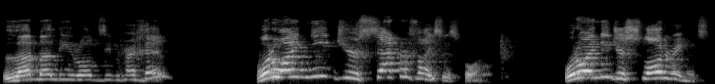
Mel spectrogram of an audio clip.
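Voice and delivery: high-pitched harsh rebuke; God, harsh. Acted. God rejecting the people's sacrifices, harshly questioning. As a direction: demand it harshly, pitched well up. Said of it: "very harshly".

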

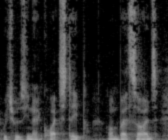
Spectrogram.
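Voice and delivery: ordinary talk, nothing marked

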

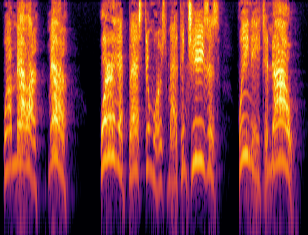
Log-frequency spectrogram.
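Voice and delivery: high-pitched mock falsetto of a pestering listener; mock fan voice. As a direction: whine it like an eager fan in falsetto. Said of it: "People are out there going".

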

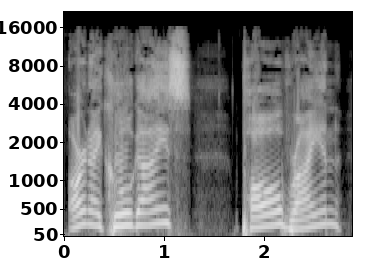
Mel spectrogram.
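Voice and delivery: hammed-up try-hard seeking praise; mock show-off. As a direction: fish for approval from the guys. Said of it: "how cool J R is".

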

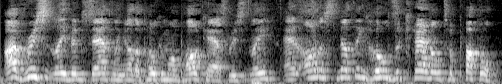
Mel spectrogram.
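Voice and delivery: wobbly put-on Australian, half British; Australian accent slipping into British. Host reading Australian listener's mail, accent drifting British. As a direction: attempt Aussie, drift into mock British. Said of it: "I have definitely gone British".

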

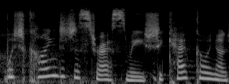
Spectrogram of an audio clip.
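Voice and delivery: ordinary talk

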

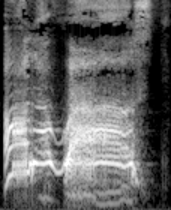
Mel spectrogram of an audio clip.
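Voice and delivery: building to a high, loud, drawn-out shout; monster voice. A narrator's reading. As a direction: scold like a monster, climbing to a screech. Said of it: "but the monster said".

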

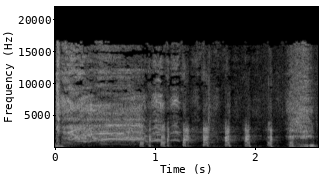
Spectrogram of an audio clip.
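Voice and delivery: squealing burst of laughter; high shrieking laugh. Real, not acted. Laughing at own joke.

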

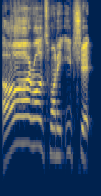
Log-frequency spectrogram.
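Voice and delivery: loud, high triumphant crowing; gloating cheer. Real, not acted. Player gloats over a top dice roll, loud gloating cheer.

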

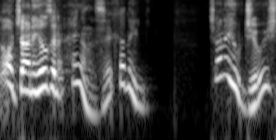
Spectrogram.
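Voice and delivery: high, soft mock realisation. Co-host acting out the viewer's dawning thought, high soft voice. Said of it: "then he's gone like".

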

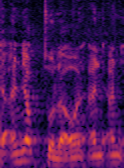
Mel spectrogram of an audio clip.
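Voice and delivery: ordinary talk

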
